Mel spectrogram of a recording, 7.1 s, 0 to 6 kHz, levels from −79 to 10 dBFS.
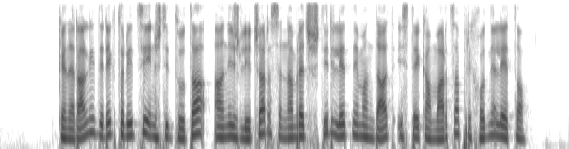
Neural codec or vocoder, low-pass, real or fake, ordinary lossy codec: none; 5.4 kHz; real; none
